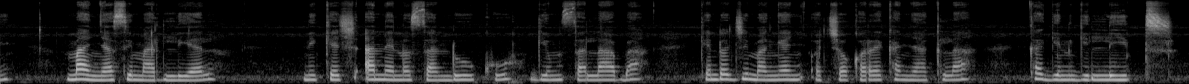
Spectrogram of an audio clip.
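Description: No technical faults are audible.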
